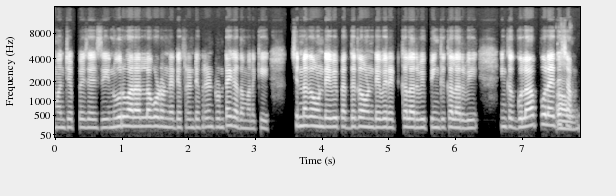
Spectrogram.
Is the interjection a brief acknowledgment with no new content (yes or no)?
yes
